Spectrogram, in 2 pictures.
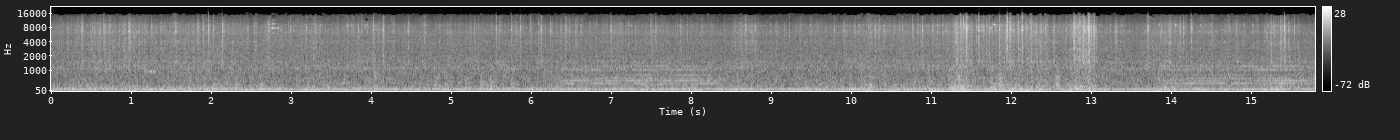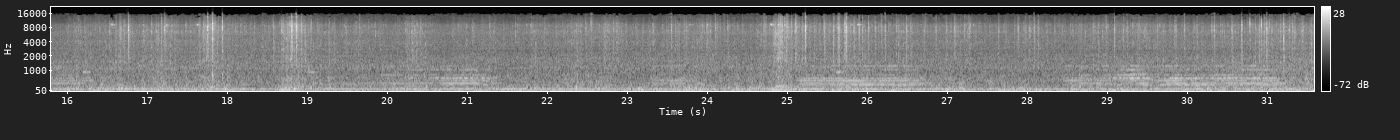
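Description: Steady low rumble of a passenger train running, heard from inside the coach, with the locomotive's multi-chime horn sounding five times ahead, blasts of one to three seconds, for grade crossings. A few sharp clacks from the wheels come in the middle.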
